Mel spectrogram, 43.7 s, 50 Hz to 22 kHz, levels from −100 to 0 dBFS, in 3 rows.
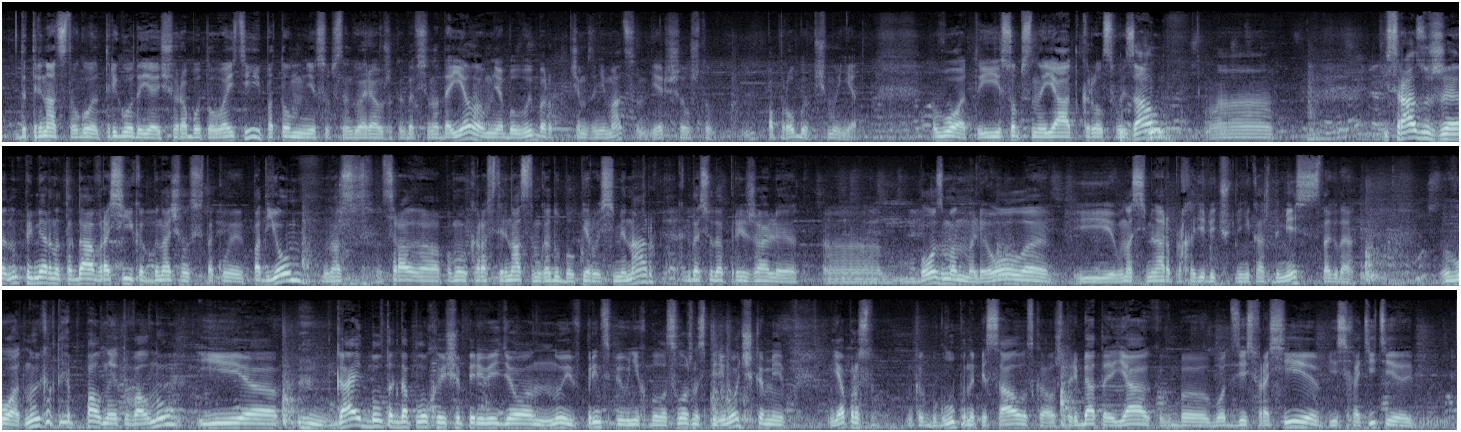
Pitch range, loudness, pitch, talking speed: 100-125 Hz, -24 LUFS, 110 Hz, 170 wpm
